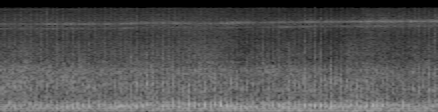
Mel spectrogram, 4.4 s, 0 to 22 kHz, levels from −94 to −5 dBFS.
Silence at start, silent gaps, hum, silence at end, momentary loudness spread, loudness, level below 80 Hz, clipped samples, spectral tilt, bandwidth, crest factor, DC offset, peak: 0 s; none; none; 0 s; 2 LU; -38 LUFS; -50 dBFS; under 0.1%; -4.5 dB/octave; 16.5 kHz; 18 dB; under 0.1%; -20 dBFS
